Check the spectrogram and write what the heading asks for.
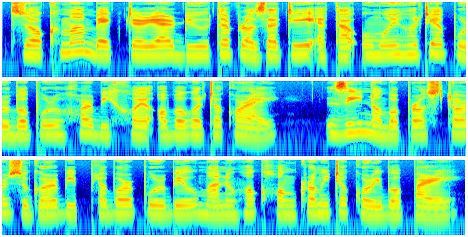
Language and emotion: Assamese, neutral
